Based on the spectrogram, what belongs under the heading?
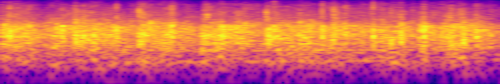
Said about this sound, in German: Klatschen.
